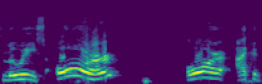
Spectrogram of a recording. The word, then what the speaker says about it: Luis: You've just been talking okay, so someone got upset that I called you Louis, and that if your name is pronounced Luis. Okay, and what I was going to say was, okay, you're Cuban. It's Luis, or I could call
